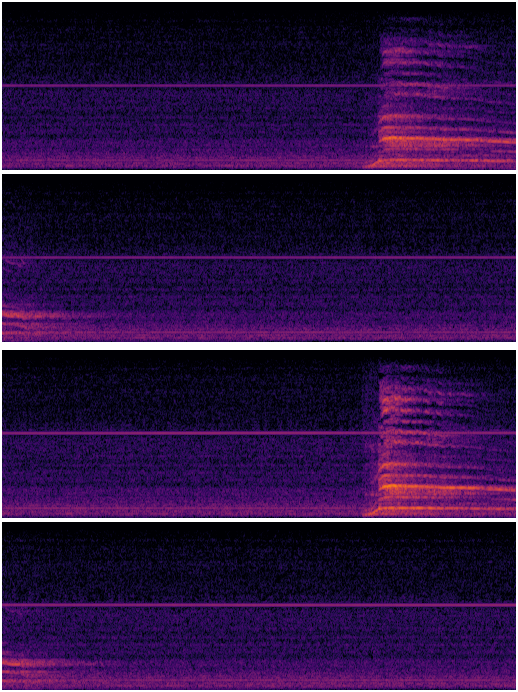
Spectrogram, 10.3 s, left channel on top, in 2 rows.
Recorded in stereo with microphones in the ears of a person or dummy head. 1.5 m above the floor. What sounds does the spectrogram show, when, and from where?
3.6 s a scream: 40° right (ahead or behind), 0.9 m; by 5.5 s 25° left (ahead or behind), 1.4 m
